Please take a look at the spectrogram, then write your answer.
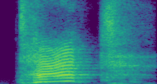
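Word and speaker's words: Takt: And I I I made some notes to myself here and I hope I am pronouncing this correctly. Tact t a kt.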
